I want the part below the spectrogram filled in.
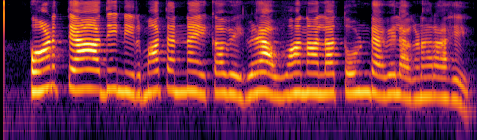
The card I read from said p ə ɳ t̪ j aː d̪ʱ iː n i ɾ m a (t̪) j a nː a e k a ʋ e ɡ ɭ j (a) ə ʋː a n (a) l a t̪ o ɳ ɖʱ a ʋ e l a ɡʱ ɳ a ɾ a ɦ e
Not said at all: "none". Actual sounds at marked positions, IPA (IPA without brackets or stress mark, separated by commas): t̪, a, a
